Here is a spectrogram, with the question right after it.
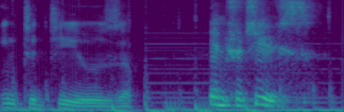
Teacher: The T sound is very prominent. Introduce. Introduce. Accent falls on the third syllable.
